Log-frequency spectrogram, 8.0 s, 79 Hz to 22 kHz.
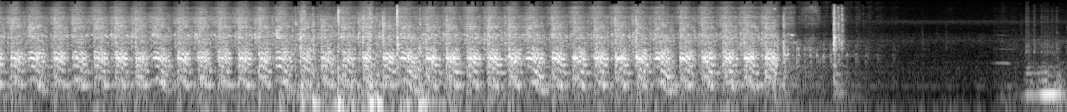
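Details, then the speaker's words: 1974 Ford E100 SuperVan that had sat unused is cranked with fuel in the intake and a jump from a truck. Slow, labored cranking of about three turns a second, no start; the battery is suspected dead. "I got nothing. And that was still weak as piss. Probably because it needs a battery, because the battery's dead and the jumping's just not gonna do it."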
